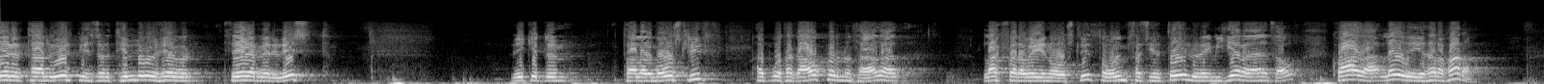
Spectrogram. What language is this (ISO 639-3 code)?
isl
